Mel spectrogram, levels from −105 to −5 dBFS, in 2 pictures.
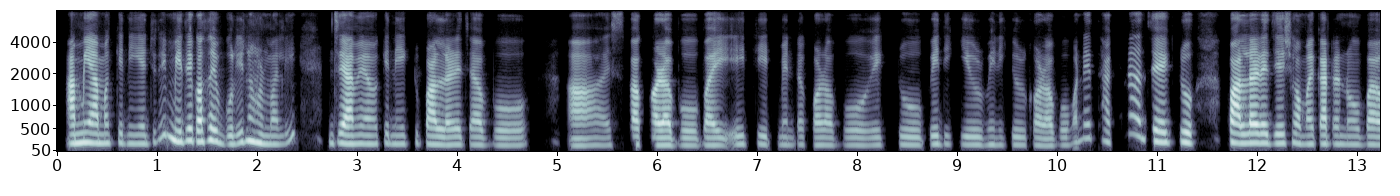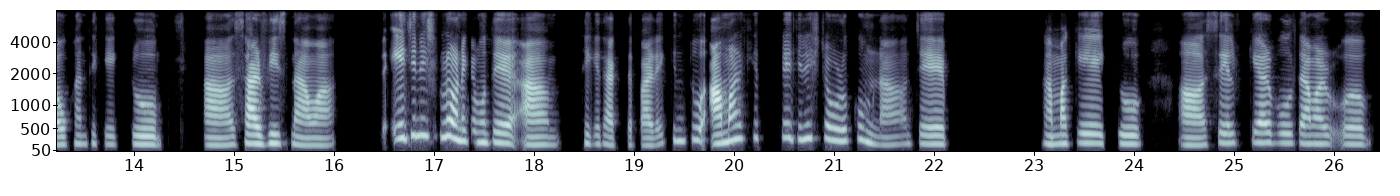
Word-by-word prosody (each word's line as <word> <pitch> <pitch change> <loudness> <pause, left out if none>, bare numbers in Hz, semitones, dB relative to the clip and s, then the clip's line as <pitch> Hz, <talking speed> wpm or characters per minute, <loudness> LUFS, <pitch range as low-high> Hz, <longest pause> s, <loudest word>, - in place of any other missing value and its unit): আমি 200 +2 +6
আমাকে 195 +1 -4
নিয়ে 185 0 -5
যদি 295 +11 -9
মেয়েদের 250 +1 +4
কথাই 235 +1 +6
বলি 180 +3 -3
নরমালি। 180 -4 +1 0.4
যে, 200 - -1
"আমি 185 +1 -2
আমাকে 180 +2 -8
নিয়ে 180 0 -7
একটু 200 - -19
পার্লারে 165 -1 +3
যাবো, 160 -1 -4 0.7
আ - - +4 0.4
স্পা 170 - 0
করাবো 155 -1 +4 0.2
বা 155 - 0
এই, - - -6
এই 175 - -6
ট্রিটমেন্টটা 165 -2 -12
করাবো, 155 0 -6 0.3
একটু 165 +2 -16 0.3
পেডিকিউর, 175 -2 -8
ম্যানিকিউর 160 0 -11
করাবো।" 145 0 -4
মানে 290 - -9 0.2
থাকে 220 - -9
না 390 - -4 0.2
যে, 235 - +2
একটু 215 +1 -1 0.4
পার্লারে 200 -1 +9
যেয়ে 195 0 -1
সময় 180 -2 -1
কাটানো 180 -2 +1
বা 170 - +3
ওখান 180 +2 -10
থেকে 180 -2 -15
একটু 175 +1 -9 0.7
আ - - +4 0.3
সার্ভিস 190 0 +5
নেওয়া। 155 -1 +1 0.6
তো, - - -16
এই 300 - +6
জিনিসগুলো 350 -2 -1
অনেকের 230 -4 -1
মধ্যে 210 0 0
থেকে 185 - -2
আম 165 0 +2 0.3
থেকে 180 -2 -10
থাকতে 160 +1 -5
পারে। 155 +1 -2
কিন্তু 245 +2 -7 0.2
আমার 245 +7 +4
ক্ষেত্রে 310 0 -13
জিনিসটা 295 +2 -4
ওরকম 245 +1 -3
না। 160 - -5 0.3
যে, 185 - -2 1.2
আমাকে 185 +3 -3 0.2
একটু 185 0 -7 0.6
আ - - +4 0.3
সেলফ 200 -1 -4
কেয়ার 210 -1 +1
বলতে 200 0 -7
আমার 185 0 -1 0.2
উব 175 -1 -2
185 Hz, 155 wpm, -25 LUFS, 165-210 Hz, 1.2 s, পার্লারে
